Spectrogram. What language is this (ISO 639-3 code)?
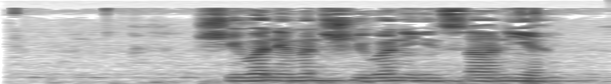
ckb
